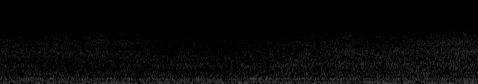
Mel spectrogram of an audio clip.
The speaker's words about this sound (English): these aren't normal times, and the very few cars passing me are driving at a nice clip, unimpeded by any traffic. There are no horns honking, no one's yelling. This sounds more like waves hitting the shore on Singing Beach than Massachusetts Avenue.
